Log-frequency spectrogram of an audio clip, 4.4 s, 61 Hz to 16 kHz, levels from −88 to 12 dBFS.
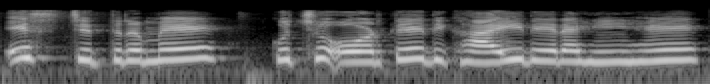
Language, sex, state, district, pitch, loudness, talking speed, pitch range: Hindi, female, Madhya Pradesh, Bhopal, 300 Hz, -14 LUFS, 120 wpm, 275-320 Hz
